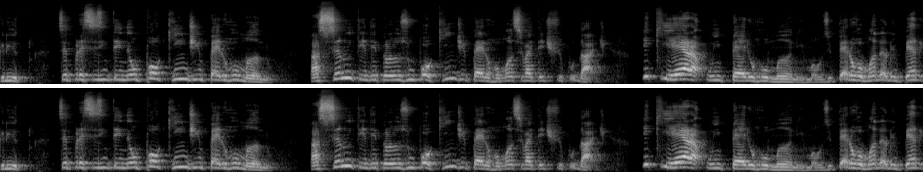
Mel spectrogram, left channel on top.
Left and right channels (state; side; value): identical; both; correlation 1.00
